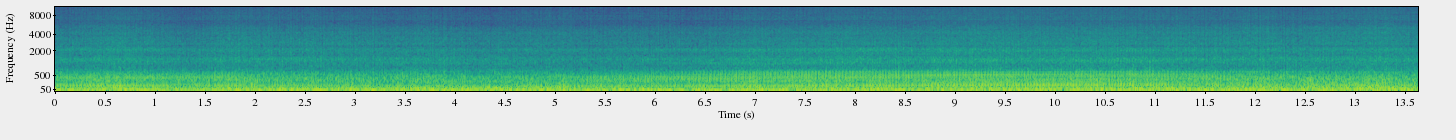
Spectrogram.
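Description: Honda Rebel 1100 DCT motorcycle under acceleration, a loud sustained engine drone with slowly rising pitch as revs climb, close and continuous with no speech.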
